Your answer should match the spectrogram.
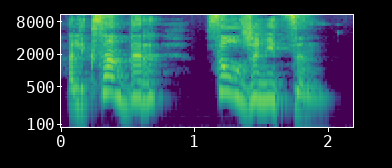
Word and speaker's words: Alexander Solzhenitsyn: Alexander Solzhenitsyn.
